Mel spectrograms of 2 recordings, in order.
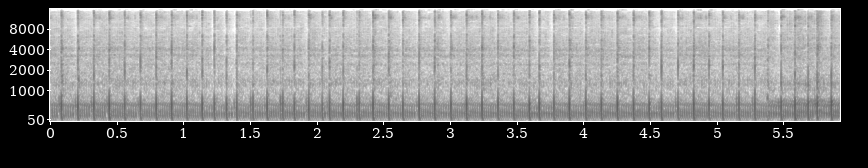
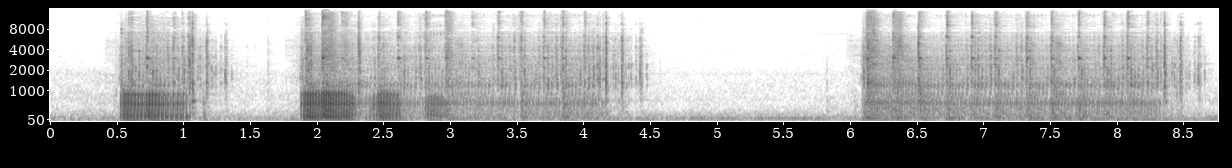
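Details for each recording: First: Echo two-stroke trimmer that started but would not rev, with the attachment disconnected, after the muffler, top cover and spark plug were replaced: crisp, even firing that climbs smoothly to a steady high rev with no stumbling; normal revving. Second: Echo two-stroke trimmer starts and runs but buzzes in sagging bursts and never reaches full revs, with heavy smoke from the muffler; the fuel mix was checked and is fine, and the owner suspects a clogged spark arrestor screen.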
